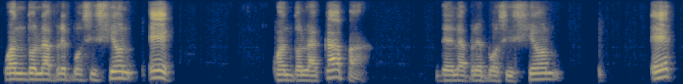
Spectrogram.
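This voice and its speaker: A teacher giving an online class on Greek verb grammar, patiently repeating "look" and asking the class whether it is clear. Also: medium pitch, a little mellow. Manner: patient, repeats "miren" and "fíjense" often; asks the class check questions. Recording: muffled lo-fi recording.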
